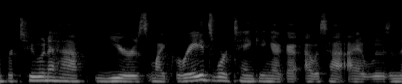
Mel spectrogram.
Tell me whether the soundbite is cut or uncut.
uncut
